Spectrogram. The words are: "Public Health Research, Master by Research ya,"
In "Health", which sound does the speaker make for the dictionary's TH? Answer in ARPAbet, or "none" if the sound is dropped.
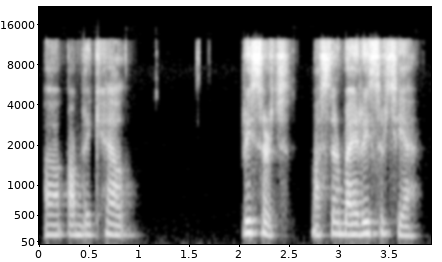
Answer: T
